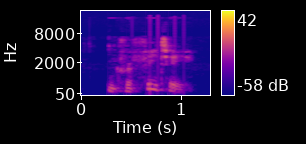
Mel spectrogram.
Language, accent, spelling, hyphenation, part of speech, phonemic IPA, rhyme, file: English, Southern England, graffiti, graf‧fi‧ti, noun / verb, /ɡɹəˈfiː.ti/, -iːti, LL-Q1860 (eng)-graffiti.wav
- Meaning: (noun) 1. Drawings or words drawn on a surface in a public place, usually made without authorization 2. Informal inscriptions, figure drawings, etc., as opposed to official inscriptions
